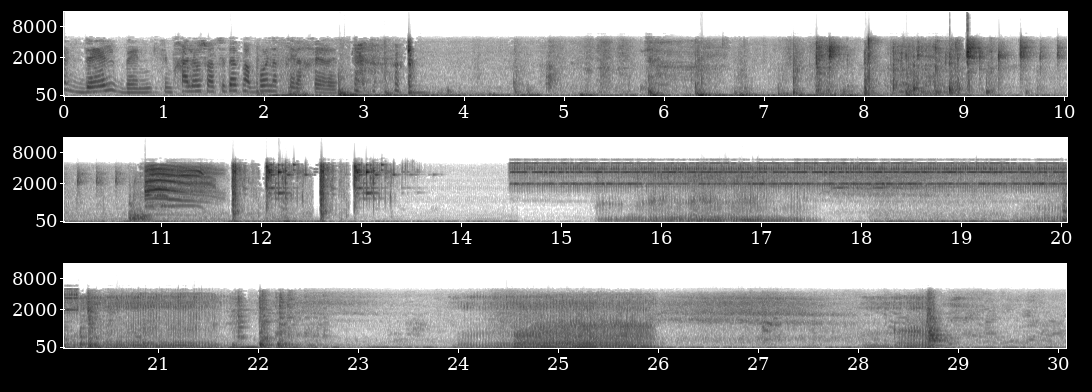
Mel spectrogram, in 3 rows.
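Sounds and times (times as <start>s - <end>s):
steady alarm tone: 14.5s - 20.7s.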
